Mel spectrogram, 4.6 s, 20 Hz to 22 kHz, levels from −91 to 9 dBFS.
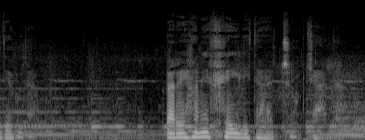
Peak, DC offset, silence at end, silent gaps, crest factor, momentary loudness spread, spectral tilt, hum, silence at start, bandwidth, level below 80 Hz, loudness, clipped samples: -12 dBFS; under 0.1%; 0 s; none; 22 dB; 17 LU; -6 dB/octave; none; 0 s; 13.5 kHz; -56 dBFS; -33 LUFS; under 0.1%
